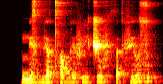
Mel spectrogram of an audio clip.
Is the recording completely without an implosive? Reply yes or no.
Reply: yes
